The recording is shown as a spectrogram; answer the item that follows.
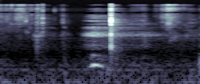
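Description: Quiet room tone in a pause between speech, with a brief low voice sound just before one second in and a single sharp click just after it.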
